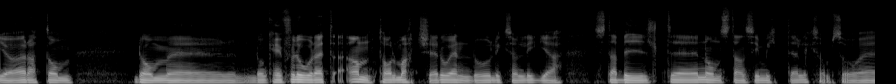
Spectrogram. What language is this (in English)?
Swedish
